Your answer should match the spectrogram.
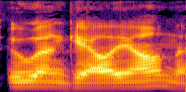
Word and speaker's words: euangelion: It's euangelion, that's how you pronounce that,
